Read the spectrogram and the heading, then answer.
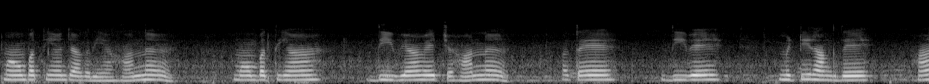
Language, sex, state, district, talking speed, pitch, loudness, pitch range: Punjabi, male, Punjab, Kapurthala, 90 wpm, 210 Hz, -18 LUFS, 190-215 Hz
